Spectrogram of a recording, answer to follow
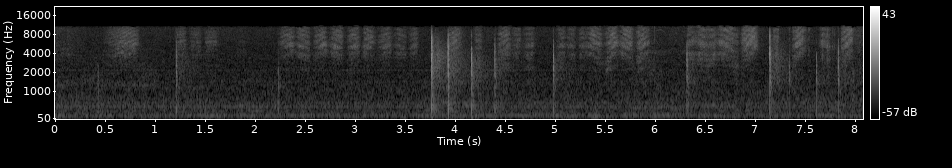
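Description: Chalk writing on a blackboard: faint scratching strokes with sharp taps of the chalk against the board, the loudest a cluster of taps about four seconds in.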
